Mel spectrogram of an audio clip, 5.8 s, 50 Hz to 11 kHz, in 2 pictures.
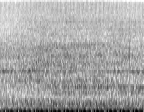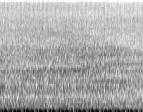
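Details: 1982 Porsche 911 Targa, same owner since 1983, sat about five years: steady even low idle after a cold start, regular firing pulses, no knocking, ticking or smoke. Seller notes it can choke up and die.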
